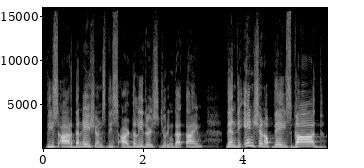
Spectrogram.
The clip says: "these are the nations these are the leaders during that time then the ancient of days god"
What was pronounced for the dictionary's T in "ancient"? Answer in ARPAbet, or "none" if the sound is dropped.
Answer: none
